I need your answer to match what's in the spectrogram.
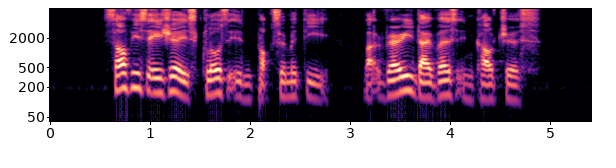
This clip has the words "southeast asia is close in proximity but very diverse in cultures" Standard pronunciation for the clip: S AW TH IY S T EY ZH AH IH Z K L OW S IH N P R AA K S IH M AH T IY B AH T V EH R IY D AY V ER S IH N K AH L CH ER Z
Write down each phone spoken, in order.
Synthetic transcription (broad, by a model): S AW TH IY S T EY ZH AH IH S K L OW S IH N P R AA K S IH M AH T IY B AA T V EH R IY D AY V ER S IH N K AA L CH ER S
